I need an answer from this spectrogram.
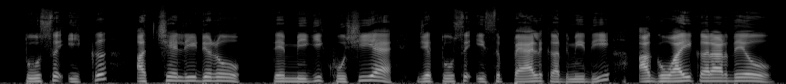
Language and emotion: Dogri, happy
